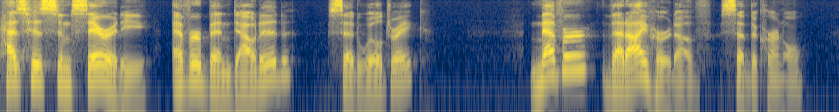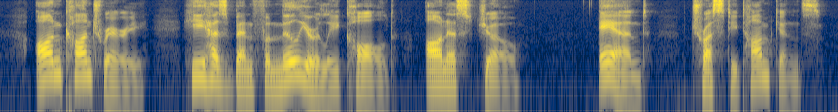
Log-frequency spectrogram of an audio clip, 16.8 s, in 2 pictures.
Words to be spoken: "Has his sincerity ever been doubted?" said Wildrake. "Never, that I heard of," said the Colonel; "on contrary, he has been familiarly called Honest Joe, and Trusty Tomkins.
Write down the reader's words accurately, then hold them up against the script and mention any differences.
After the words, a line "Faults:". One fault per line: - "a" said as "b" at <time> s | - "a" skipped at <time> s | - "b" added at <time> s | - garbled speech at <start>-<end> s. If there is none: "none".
"Has his sincerity ever been doubted?" said Wildrake. "Never, that I heard of," said the Colonel; "on contrary, he has been familiarly called Honest Joe, and Trusty Tomkins.
Faults:
none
